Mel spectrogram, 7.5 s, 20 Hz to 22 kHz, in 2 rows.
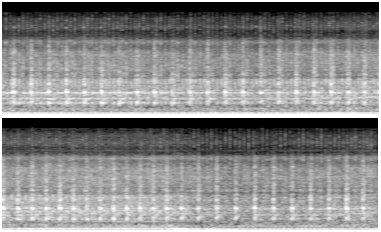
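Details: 2011 Mini Cooper just past 100k miles, full synthetic oil, noise started about 10 minutes earlier and worsened after 2 more miles: steady idle with sharp evenly spaced knock about two per second; owner suspects rod knock.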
